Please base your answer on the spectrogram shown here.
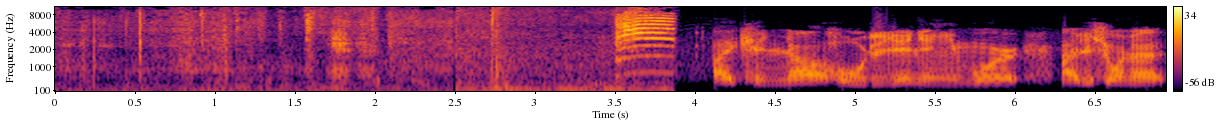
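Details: Domestic cat meowing: about four seconds of mixed background noise and faint voices, then a run of loud, wavering, harmonic meows, several in close succession with short pauses between them.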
